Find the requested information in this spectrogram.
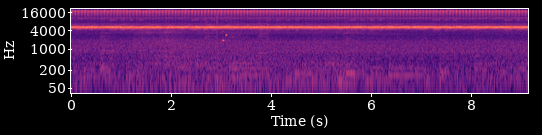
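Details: Continuous shrill trilling of a Sasakiri katydid, Conocephalus melaenus, held level without pause, over a soft low rumble and a couple of brief faint chirps.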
